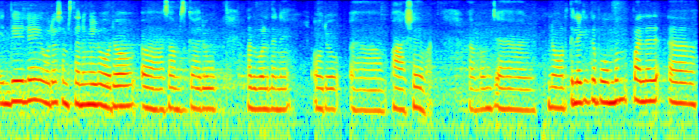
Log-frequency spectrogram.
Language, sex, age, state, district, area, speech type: Malayalam, female, 18-30, Kerala, Kottayam, rural, spontaneous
